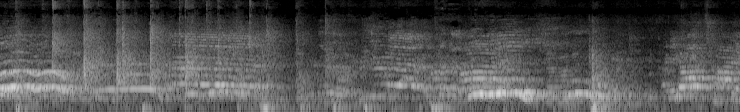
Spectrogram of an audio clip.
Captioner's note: applause/Cheering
